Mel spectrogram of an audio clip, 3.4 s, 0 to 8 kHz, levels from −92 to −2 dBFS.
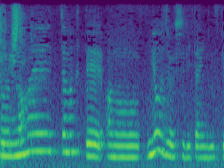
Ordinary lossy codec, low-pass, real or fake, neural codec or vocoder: none; 7.2 kHz; real; none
